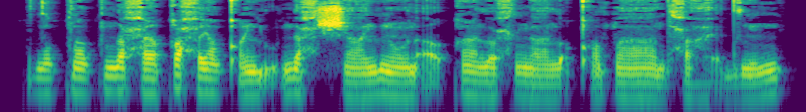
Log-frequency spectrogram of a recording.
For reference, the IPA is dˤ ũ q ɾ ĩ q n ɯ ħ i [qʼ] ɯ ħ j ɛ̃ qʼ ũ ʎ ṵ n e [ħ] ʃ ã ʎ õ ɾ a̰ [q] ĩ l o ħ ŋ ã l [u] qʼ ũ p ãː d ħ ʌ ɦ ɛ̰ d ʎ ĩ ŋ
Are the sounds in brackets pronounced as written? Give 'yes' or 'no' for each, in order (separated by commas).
no, yes, yes, no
